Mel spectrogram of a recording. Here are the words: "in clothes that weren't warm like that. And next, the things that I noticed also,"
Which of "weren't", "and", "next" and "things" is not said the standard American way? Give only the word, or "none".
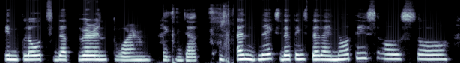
things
